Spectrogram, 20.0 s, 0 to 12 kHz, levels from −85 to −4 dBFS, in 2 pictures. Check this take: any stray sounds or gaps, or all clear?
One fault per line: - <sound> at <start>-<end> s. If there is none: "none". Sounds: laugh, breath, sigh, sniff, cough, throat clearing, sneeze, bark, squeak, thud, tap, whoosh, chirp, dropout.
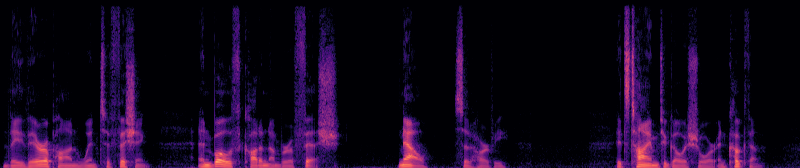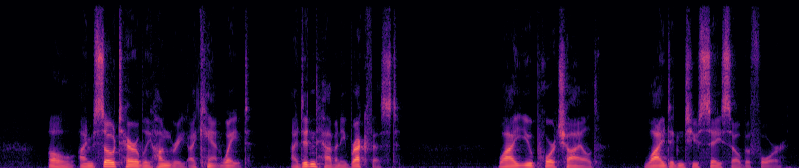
none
